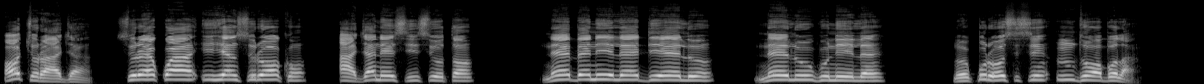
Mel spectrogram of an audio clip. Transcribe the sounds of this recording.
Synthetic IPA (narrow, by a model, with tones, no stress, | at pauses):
ɔ˦t͡ʃʊ˨ɾa˨d͡ʒa̰˨ | su˦ɾe˦kʷa˦i˦ɦe˦n̩˦su˦ɾɔ˦kʊ˦ | a˨d͡ʒa˦ne˦si˨i˦si˦ʊ˨tɔ˦ | ne˦be˦niː˦le˦dɪ˨e˦lu˦ | ne˦lu˦ɡʷu˦niː˦le˦ | no˨k͡pu˦ɾo˦si˦si˦n̩˦dʊ˦ɔ˦bʊ˦la̰˨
